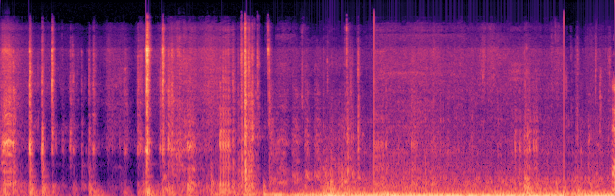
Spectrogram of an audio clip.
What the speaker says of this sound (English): I'm going to move the van now that there's space.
